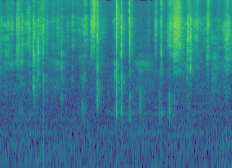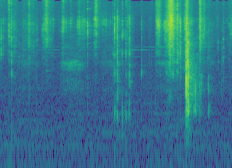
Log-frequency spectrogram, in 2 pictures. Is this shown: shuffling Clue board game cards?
yes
